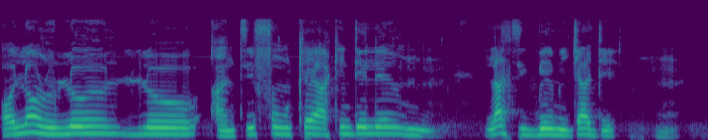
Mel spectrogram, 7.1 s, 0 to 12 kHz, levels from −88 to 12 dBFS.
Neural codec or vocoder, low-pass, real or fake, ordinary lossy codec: none; 7.2 kHz; real; AAC, 64 kbps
